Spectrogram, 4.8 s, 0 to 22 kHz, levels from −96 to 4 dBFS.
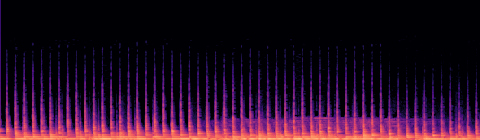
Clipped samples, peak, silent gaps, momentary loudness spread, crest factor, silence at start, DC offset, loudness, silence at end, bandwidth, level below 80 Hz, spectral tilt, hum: under 0.1%; -4 dBFS; none; 4 LU; 14 dB; 0 s; under 0.1%; -18 LUFS; 0 s; 7.2 kHz; -32 dBFS; -6.5 dB/octave; none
